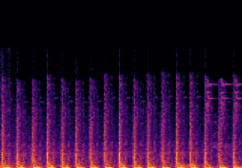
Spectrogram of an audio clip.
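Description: Rapid automatic gunfire in the Fortnite Battle Royale video game, a loud, steady burst of evenly spaced shots lasting several seconds with no voices over it.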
